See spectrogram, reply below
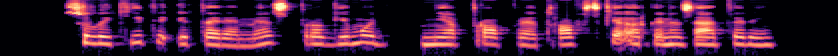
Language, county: Lithuanian, Kaunas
